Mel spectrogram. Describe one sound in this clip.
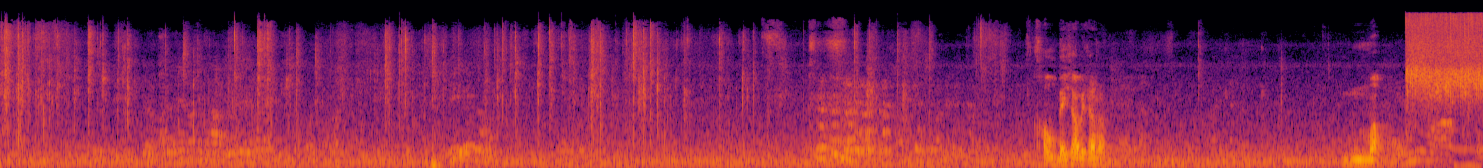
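A young man chews food noisily close by.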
